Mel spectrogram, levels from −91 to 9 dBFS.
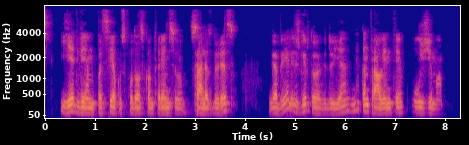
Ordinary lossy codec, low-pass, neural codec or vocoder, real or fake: AAC, 32 kbps; 7.2 kHz; none; real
